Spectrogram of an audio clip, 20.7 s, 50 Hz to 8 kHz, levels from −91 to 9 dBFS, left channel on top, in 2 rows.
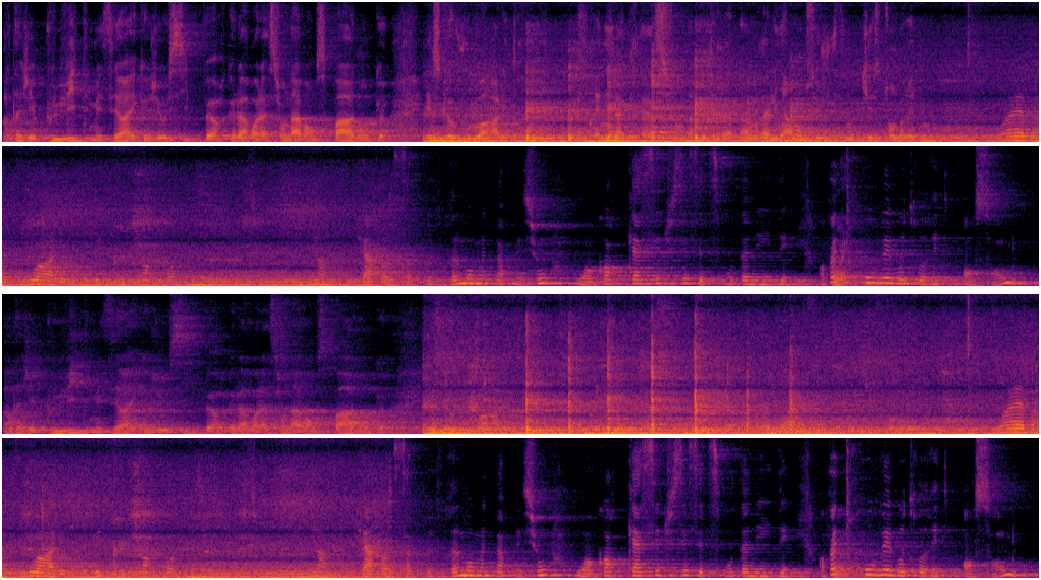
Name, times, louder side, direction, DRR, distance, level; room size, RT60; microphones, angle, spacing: voice 1, 0.0-9.3 18.7-18.8, left 3 dB, 70° left, 9 dB, 0.4 m, -30 dB
Run, 4.2-14.3, right 1 dB, 50° right, 0.7 m, -25 dB
voice 2, 9.9-18.3 18.6-20.5, right 2 dB, 20° right, 8 dB, 0.4 m, -31 dB
11.0 x 3.8 x 7.1 m, 2.2 s
head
